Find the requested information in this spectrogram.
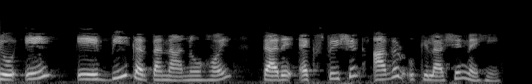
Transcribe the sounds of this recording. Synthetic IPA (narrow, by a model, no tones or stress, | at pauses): oːʔeː | ebikɐɾt̪anaːnoɦɔːj | t̪jaːɾeʔekspɾeːʃənaːɡəɽʊ̰kilaːʃenɐɦĩ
